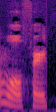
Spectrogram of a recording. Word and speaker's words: Wolford: I am so excited because today we have Claire Wolford.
